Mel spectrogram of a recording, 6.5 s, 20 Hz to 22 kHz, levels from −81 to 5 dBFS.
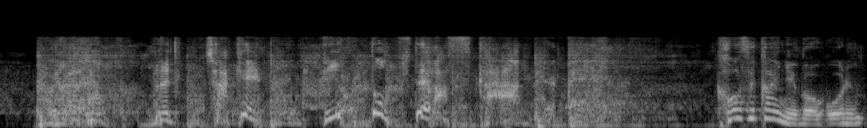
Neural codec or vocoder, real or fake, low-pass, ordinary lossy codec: codec, 16 kHz, 4.8 kbps, FACodec; fake; none; none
